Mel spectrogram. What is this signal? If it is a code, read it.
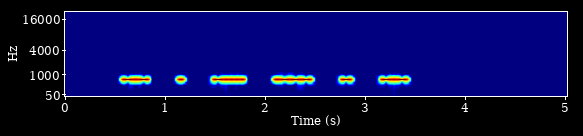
Morse code, heard as a keyed tone, about 46 wpm, spaced as for 21 wpm, 700 Hz. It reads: KE6JTK
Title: USA Call Signs - 6 Characters - 4x Character Spacing - 45wpm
